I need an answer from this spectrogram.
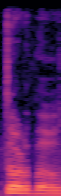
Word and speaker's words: Tordó: Y es Tordó. Tordó, Con acento en la...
